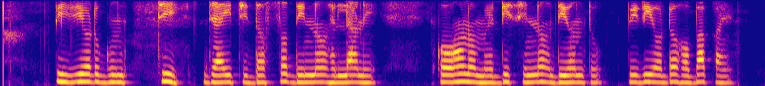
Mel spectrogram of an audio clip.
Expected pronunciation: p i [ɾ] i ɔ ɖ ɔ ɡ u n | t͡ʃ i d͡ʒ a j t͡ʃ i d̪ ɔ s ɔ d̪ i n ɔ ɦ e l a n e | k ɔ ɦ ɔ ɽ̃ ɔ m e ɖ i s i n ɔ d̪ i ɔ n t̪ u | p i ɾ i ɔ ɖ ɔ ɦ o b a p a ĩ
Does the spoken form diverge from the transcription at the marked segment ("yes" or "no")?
no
